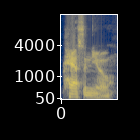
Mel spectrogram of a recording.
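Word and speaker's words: Kpassagnon: But it says it's pronounced Passigno is the last name, so Tano Passigno.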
